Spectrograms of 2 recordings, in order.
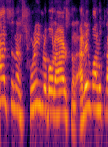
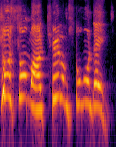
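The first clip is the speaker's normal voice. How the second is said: high-pitched screamed outburst; 6 semitones higher, 3 dB louder than usual. Retelling watching the cup semi-final, reenacting own screaming. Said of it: "That's what I was screaming".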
